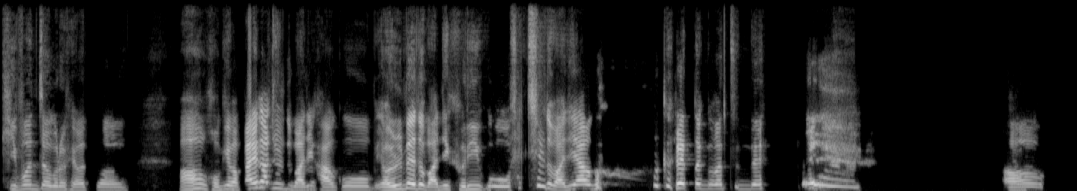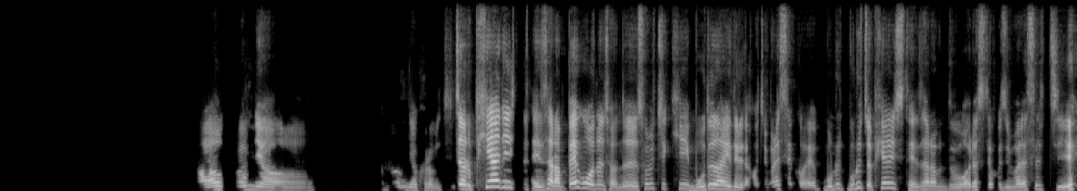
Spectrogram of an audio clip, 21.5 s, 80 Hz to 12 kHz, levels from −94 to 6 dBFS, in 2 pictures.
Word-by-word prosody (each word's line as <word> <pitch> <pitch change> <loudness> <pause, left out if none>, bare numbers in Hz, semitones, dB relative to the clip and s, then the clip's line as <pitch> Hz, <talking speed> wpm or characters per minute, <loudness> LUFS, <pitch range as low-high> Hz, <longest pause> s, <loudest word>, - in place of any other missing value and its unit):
기본적으로 230 -2 -4
배웠던 190 -2 -9 0.5
아, 220 +7 +1
거기 225 +2 -4
막 225 -2 0
빨간 320 +5 +9
줄도 275 -7 -8
많이 205 +2 +1
가고 215 +2 -2
뭐 - - -15
열매도 260 +7 +6
많이 205 +2 +2
그리고 240 - -4
색칠도 455 -3 -1
많이 210 +3 +2
하고 270 0 +5 0.7
그랬던 295 - +5
것 265 - -8
같은데. 265 -1 -4 2.4
아우. 190 +1 -3 2.3
아우, 200 +4 0
그럼요. 175 -7 -5 0.7
그럼요. 190 - -13
그러면 180 -3 -12
진짜로 270 -9 +3
피아니스트 355 - +6
된 195 -2 -3
사람 225 +1 +3
빼고는 295 -4 +3
저는 220 0 -5
솔직히 280 -1 -9
모든 210 +8 -2
아이들이 220 -6 +1
다 180 - -8
거짓말을 200 +7 -11
했을 300 +4 -9
거예요. 155 - -9
모르 205 +8 -10
모르죠? 265 +9 -5
피아니스트 315 -7 -4
된 195 - -7
사람도 200 -6 -7
어렸을 205 +5 -5
때 180 - -9
거짓말했을지. 225 - -3
225 Hz, 320 characters per minute, -23 LUFS, 195-270 Hz, 2.4 s, 빨간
